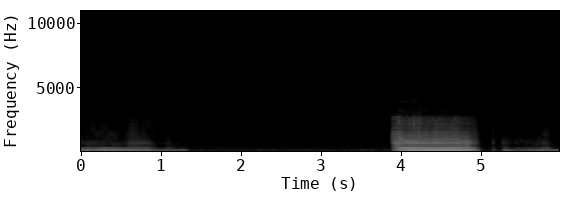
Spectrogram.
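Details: English bulldog snoring while sleeping in a blanket: loud, low, rattling breathing noises with quiet pauses between; dog snoring.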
